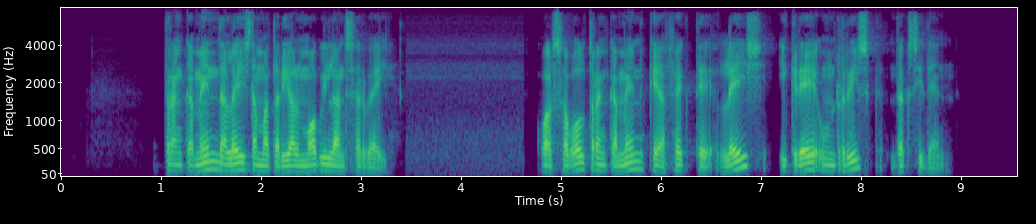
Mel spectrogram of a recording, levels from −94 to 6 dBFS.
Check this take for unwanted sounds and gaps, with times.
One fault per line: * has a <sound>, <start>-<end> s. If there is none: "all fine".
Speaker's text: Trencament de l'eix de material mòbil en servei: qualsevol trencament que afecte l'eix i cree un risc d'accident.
all fine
